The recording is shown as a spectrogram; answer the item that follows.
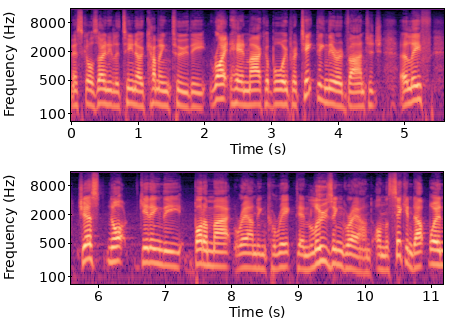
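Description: An ordinary speaking voice from a man, fairly high in pitch with ordinary pitch variation, at a moderate pace, in a very clean, silent-background recording with a dry, close sound and no echo. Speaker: sailing race commentator. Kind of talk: live sports commentary on a sailing race, brisk play-by-play narration. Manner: clipped, authoritative, technical.

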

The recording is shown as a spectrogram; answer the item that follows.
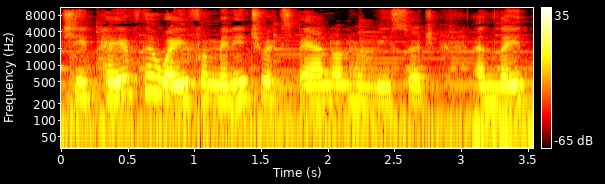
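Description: Clear music plays in the background. A woman talks over it at a fairly quick pace. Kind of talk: school presentation. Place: home room. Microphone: webcam.

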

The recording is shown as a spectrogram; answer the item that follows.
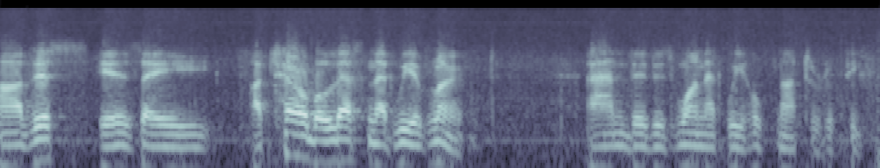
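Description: Fairly low-pitched male speech with fairly even intonation, over noticeable background noise. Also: moderate pace. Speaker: civil rights organization director. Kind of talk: interview.

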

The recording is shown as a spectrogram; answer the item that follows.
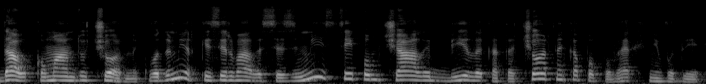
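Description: The intonation is lively. Text is read aloud in a natural voice.

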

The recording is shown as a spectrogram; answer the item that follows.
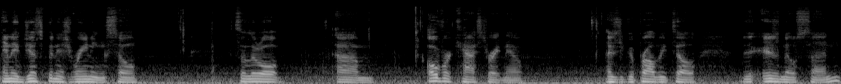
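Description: A somewhat breathy man with fairly even intonation and long, frequent pauses, in a dry sound with no echo over light background noise. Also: moderate pace. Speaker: food vlogger. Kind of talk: casual mukbang vlog chat. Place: car. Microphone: phone near.

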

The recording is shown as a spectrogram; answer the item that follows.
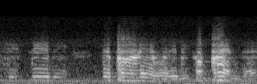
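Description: Over noticeable background noise, a man speaks in a raised, projected voice. His pitch swings very widely. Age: 80s+. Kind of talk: interview answer. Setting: phone line.

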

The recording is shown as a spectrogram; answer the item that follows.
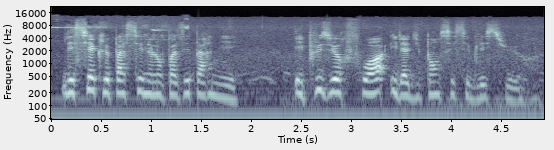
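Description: A woman is speaking. Her pace is fairly slow. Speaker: documentary narrator. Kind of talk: scripted narration.

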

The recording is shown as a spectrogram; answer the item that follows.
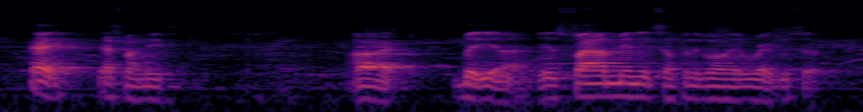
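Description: A man's fairly quick speech broken by long, frequent pauses, with audible room echo and light background noise. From Atlanta. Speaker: rapper and video reviewer; video reviewer. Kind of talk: casual vlog commentary. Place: home room. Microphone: phone near.

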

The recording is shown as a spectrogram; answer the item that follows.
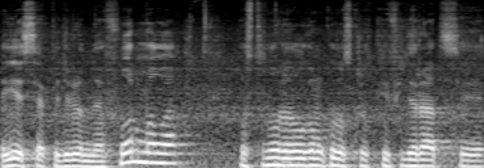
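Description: Light background noise sits behind a man speaking at a fairly high pitch with ordinary pitch variation. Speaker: tax official. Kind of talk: interview. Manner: halting, formal. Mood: calm, official, explanatory. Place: office.

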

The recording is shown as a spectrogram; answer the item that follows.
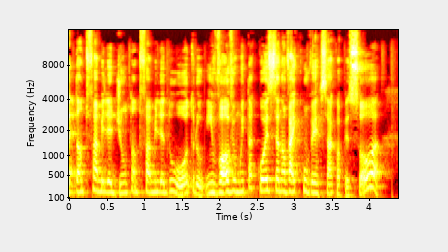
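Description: This man's voice is high-pitched. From Brazil. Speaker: celebrity gossip youtuber. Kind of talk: casual commentary, reading news aloud. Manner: animated. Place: home room.

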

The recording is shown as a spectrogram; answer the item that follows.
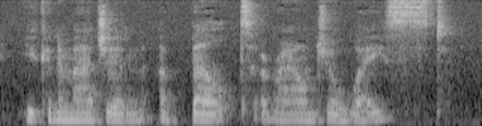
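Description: Somewhat breathy, a woman's fairly low voice carries a dark, mellow tone as she speaks at a fairly slow pace. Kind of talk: tutorial. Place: home room. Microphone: camera far.

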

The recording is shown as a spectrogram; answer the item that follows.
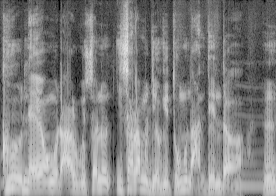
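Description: At a moderate pace, a man speaks in a dark, mellow tone with lively intonation. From North Korea, Hamhung. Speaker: North Korean defector. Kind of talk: interview storytelling.

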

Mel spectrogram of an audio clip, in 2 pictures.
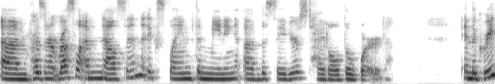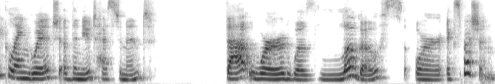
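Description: A somewhat breathy woman speaks at a moderate pace against a quiet background. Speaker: religious podcast co-host. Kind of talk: casual chat. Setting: video call. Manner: laughs often. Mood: calm, earnest. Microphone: video call.

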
